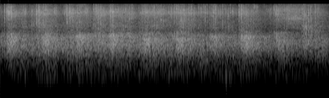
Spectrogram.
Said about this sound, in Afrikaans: So ag ehm, gee vir hom ook 'n lekker hande klap toe. Dankie.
